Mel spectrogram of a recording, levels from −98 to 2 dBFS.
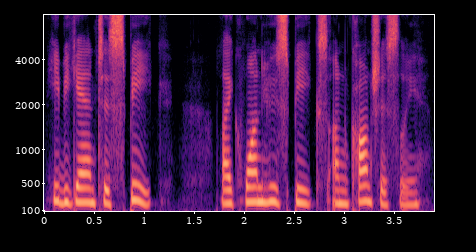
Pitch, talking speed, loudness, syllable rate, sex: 205 Hz, 140 wpm, -20 LUFS, 4.3 syllables/s, female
